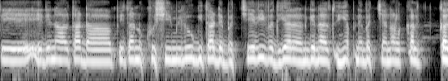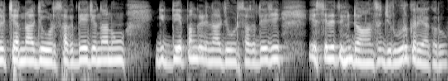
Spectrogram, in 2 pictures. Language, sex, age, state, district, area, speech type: Punjabi, female, 30-45, Punjab, Tarn Taran, rural, spontaneous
